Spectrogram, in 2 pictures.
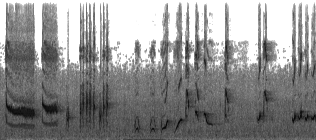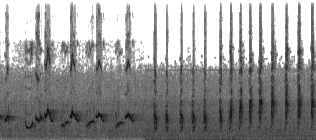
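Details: Trotolan on a masteran training recording, sung in a harsh, long, continuous 'tembakan' style with trickling water. Varied whistled, rising and falling phrases give way to a fast string of repeated high, sharp notes.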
